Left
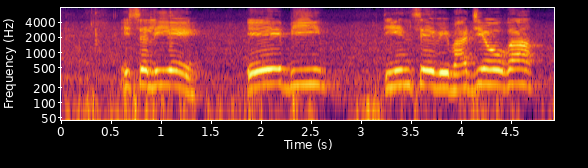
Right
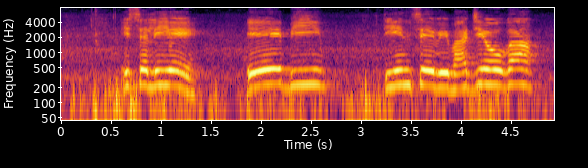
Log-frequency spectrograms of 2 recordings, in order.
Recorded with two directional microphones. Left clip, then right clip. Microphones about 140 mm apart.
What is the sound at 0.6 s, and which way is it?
Speech, 75° right (ahead or behind).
